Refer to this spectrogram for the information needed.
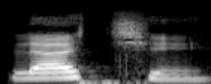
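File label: "lachi" nominative, Archi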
